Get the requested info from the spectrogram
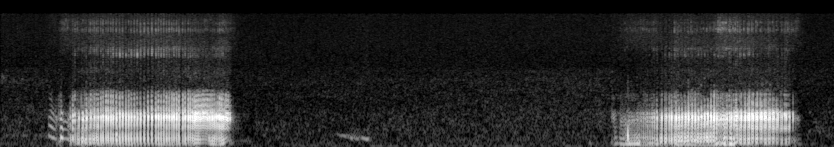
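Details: Normally silent sleeper, likely a dog, snoring unusually loudly in the morning: two long, rattling snores, each close to two seconds, separated by a quiet pause.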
